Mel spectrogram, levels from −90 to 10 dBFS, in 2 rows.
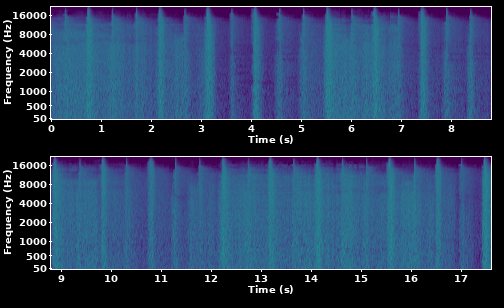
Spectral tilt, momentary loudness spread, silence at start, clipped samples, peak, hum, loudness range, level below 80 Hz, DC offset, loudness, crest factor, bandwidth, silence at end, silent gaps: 0 dB/octave; 9 LU; 0 s; under 0.1%; -16 dBFS; none; 3 LU; -60 dBFS; under 0.1%; -34 LUFS; 20 dB; over 20 kHz; 0 s; none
